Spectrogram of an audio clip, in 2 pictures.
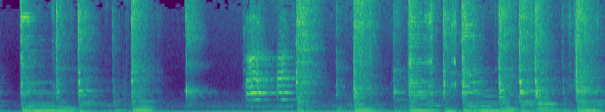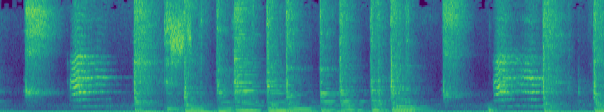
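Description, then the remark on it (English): A cat meows repeatedly along with bluesy guitar music, its drawn-out yowls rising and falling in time with the riff, loud throughout. “Our parting shot today on Respect Your Cat Day is a cat. He's feeling the blues. That sings the blues, yeah.”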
